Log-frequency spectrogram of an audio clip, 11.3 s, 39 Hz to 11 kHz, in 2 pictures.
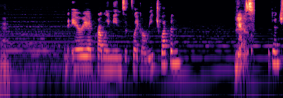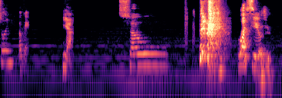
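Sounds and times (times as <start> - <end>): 
speech: 1.3 - 3.8, 4.7 - 6.3, 6.9 - 7.2, 8.0 - 11.2
person sneezing: 9.6 - 10.3.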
